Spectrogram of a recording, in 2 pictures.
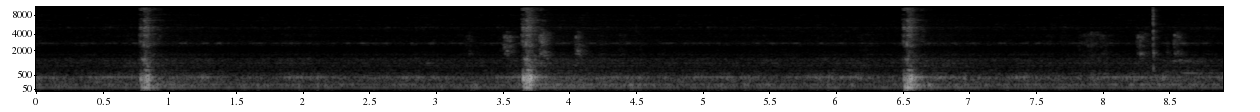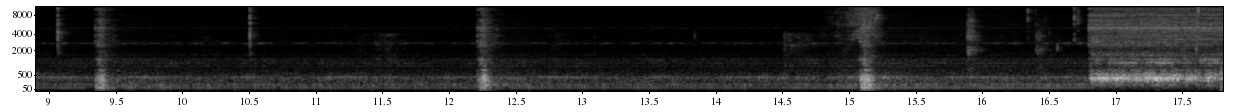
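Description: A low steady hum fills an aircraft cockpit.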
